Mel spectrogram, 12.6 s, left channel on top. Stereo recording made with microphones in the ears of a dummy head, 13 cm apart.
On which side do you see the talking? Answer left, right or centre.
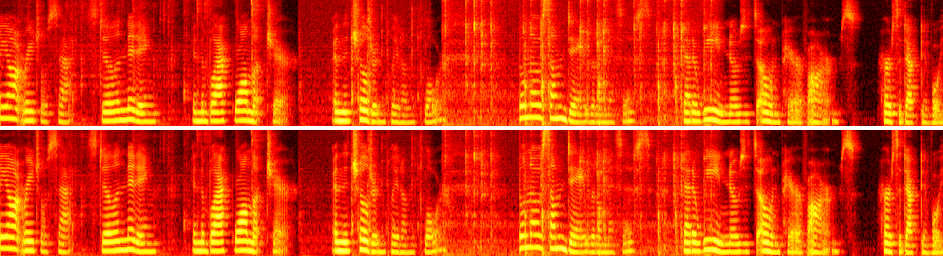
right.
